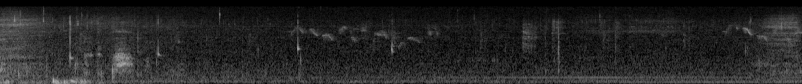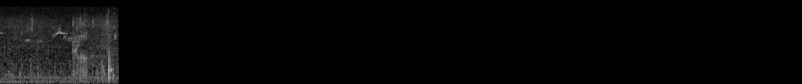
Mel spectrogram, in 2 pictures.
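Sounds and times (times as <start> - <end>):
birds chirping: 0.0 - 9.2.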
